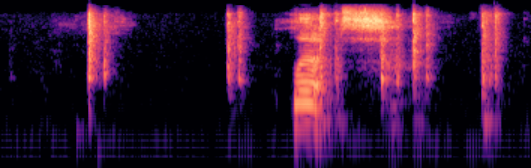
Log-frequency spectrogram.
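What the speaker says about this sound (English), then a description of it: "as I'm typing things in" Keys clack on a computer keyboard in short bursts, several quick clusters of taps spaced across a few seconds, close and fairly loud, with a person speaking briefly between them.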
